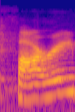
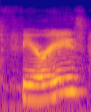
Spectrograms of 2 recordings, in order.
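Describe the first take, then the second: First: "fairy" with an open AH vowel, FAH-ree; own pronunciation. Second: "fairies" with an AIR vowel, FAIR-eez; standard pronunciation. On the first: Reviewer giving her own way of saying the book's creatures, own pronunciation. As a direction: say "fairy" as FAH-ree, avoiding the AIR sound. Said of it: "I pronounce it as fairy". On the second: Reviewer showing how the book's fairies are meant to be pronounced, standard pronunciation. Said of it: "they're meant to be pronounced fairies". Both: Shown as a demonstration.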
